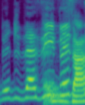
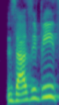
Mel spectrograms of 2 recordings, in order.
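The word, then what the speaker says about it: Zazie Beetz: and I was like, Zazie Bitch is the best I can do too. Fuck. Zazie Beats, that's how you say it.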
